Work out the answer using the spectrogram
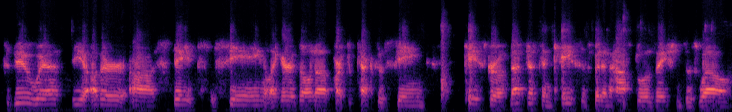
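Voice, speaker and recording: A man's voice: on the low side, flat delivery, moderate pace, lo-fi sound. A male reporter asking rambling, hedging questions at a press conference, heard through scratchy web-call audio played back over a speaker.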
